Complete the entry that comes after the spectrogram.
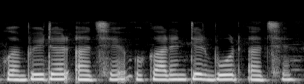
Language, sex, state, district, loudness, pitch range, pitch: Bengali, female, West Bengal, Cooch Behar, -13 LUFS, 220-235 Hz, 225 Hz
